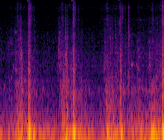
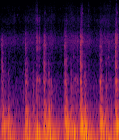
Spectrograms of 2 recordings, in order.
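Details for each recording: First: Alto, engine mounting check by jerking the car in reverse: deep engine rumble surging in short bursts, no metallic clunk, mounts OK. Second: Maruti Alto standing at idle while the steering is worked back and forth: quick, uneven clunks over a low idle rumble, from the worn steering rack ball joint, which is joined to the rack end.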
